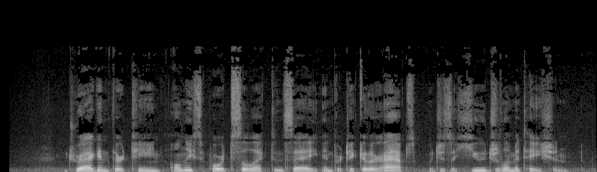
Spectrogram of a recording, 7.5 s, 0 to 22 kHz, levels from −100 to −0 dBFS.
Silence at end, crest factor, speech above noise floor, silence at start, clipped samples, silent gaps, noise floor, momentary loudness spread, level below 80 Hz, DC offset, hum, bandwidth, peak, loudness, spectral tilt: 0.35 s; 20 dB; 28 dB; 0.8 s; under 0.1%; none; -57 dBFS; 13 LU; -76 dBFS; under 0.1%; none; 16 kHz; -10 dBFS; -30 LUFS; -5 dB/octave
